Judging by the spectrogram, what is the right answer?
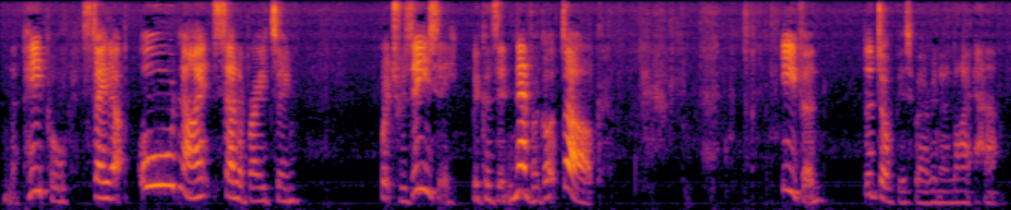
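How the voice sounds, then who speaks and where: A woman reading a children's storybook aloud with expressive, deliberate, dramatic emphasis. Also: medium pitch, husky, poor audio. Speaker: story reader for schoolchildren.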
